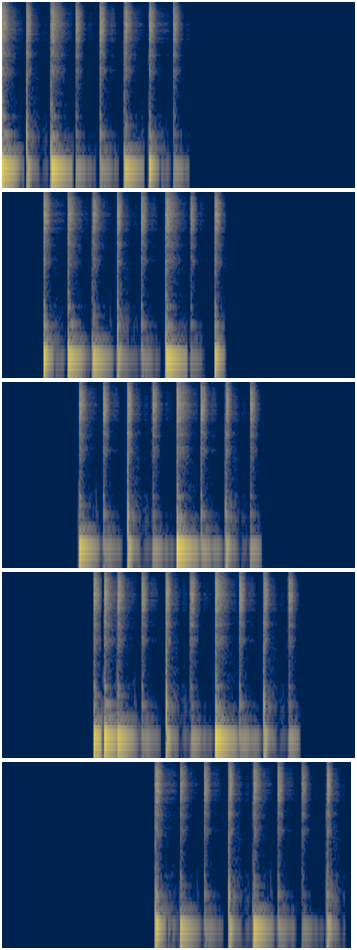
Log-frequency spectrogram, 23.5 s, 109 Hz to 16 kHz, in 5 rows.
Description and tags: Loop Pandeiro 92
Loops of Pandeiro Samba Brazilian song... Time 92
brazil, samba, pandeiro, musica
